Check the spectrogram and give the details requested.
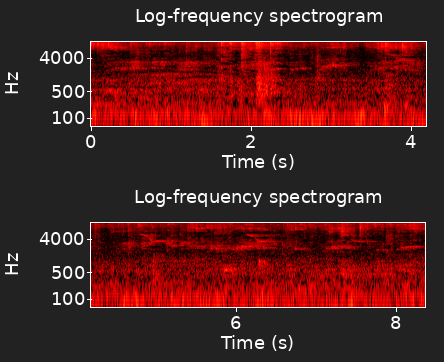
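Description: Steady rain hiss with a few faint bird chirps.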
